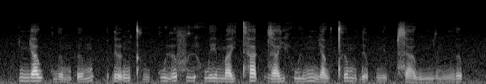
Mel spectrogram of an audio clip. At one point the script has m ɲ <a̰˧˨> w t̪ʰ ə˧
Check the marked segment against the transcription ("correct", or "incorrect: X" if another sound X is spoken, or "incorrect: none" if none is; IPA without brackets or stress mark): incorrect: a˨˩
